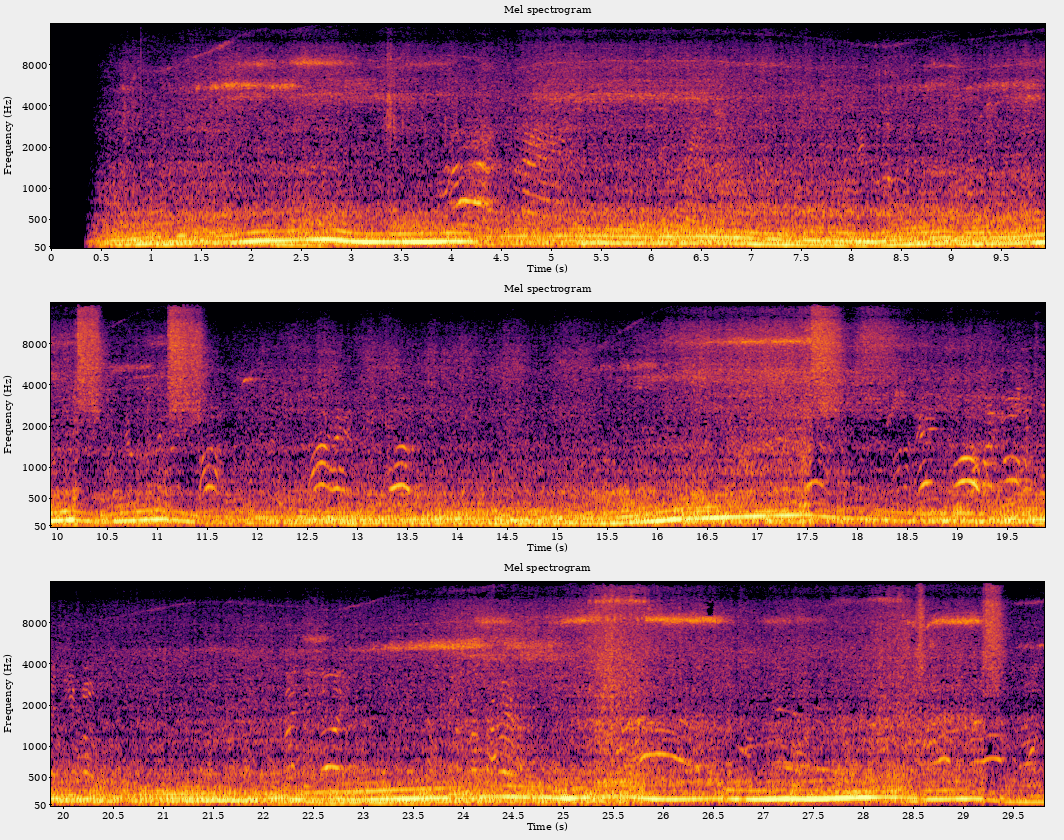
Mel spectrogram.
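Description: An off-road vehicle's engine roars and revs up and down as it climbs through mud.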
